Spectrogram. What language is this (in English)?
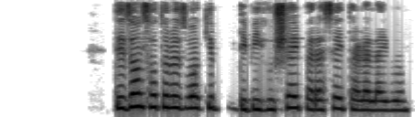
Pashto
